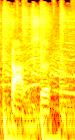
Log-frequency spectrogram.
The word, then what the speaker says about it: DVBBS: Si pronuncia Dubs.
